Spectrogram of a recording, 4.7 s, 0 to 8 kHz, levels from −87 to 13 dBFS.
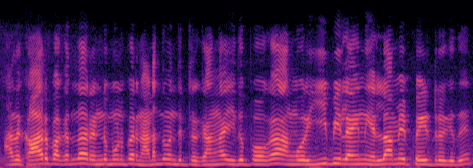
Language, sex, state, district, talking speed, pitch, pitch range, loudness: Tamil, male, Tamil Nadu, Kanyakumari, 215 wpm, 205 Hz, 195-220 Hz, -17 LUFS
